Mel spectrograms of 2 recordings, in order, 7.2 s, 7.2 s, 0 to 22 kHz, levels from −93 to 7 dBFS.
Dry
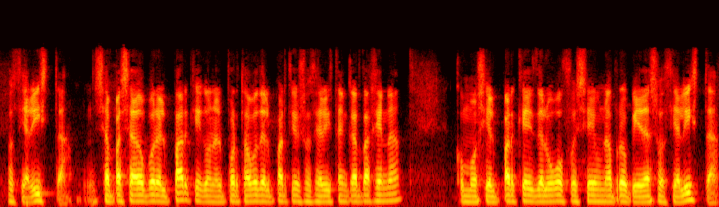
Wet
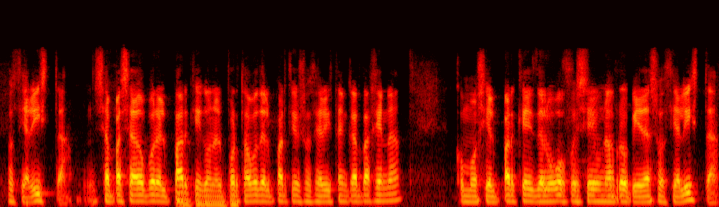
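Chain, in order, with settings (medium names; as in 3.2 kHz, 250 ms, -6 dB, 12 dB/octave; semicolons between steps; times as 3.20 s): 1.74–2.39 s: octave divider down 2 oct, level 0 dB; 3.01–3.69 s: low-pass 6.1 kHz -> 3.4 kHz 12 dB/octave; 5.37–6.28 s: doubling 28 ms -6.5 dB; trim -8.5 dB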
